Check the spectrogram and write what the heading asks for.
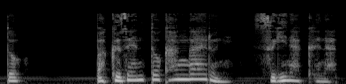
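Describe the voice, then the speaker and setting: A woman narrating a literary story in a calm, measured reading. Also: fairly low pitch, music in the background.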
